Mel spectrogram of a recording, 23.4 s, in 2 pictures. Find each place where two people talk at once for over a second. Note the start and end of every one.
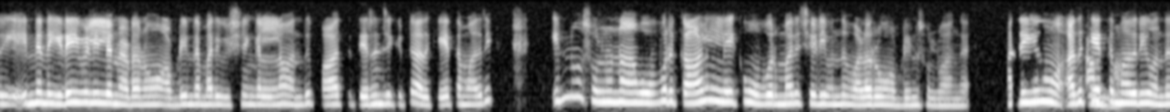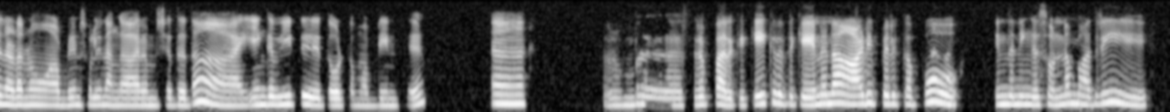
none

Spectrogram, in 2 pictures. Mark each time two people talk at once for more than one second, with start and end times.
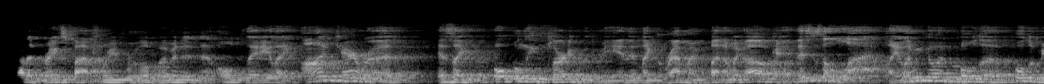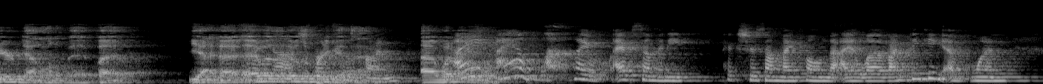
12.8-14.2

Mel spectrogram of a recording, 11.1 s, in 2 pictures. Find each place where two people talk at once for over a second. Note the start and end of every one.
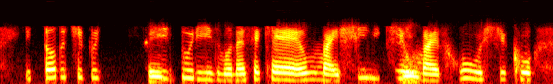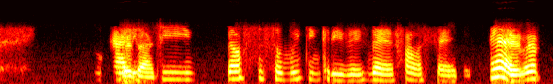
none

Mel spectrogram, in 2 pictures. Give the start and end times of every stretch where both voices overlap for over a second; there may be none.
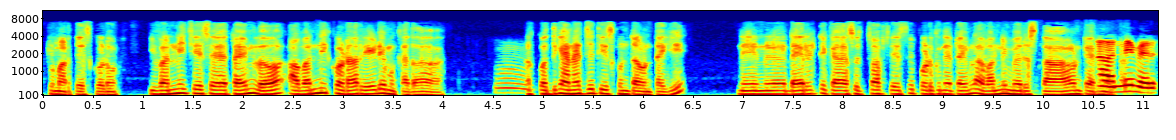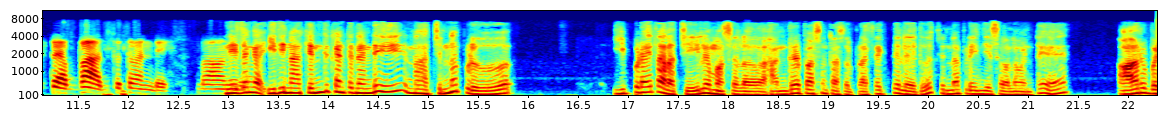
none

